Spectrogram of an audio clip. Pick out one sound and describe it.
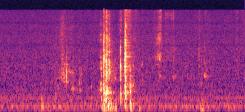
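Cards tap softly onto a cloth-covered table.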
